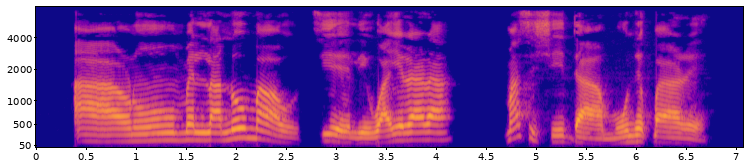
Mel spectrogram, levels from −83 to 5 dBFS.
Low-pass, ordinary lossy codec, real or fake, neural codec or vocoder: 7.2 kHz; MP3, 48 kbps; real; none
